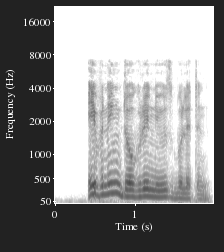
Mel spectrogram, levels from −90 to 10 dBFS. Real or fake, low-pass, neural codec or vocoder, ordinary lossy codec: fake; 7.2 kHz; codec, 16 kHz, 0.4 kbps, LongCat-Audio-Codec; none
